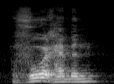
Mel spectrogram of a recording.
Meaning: 1. to intend 2. to wear in front
- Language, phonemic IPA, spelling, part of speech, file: Dutch, /ˈvorhɛbə(n)/, voorhebben, verb, Nl-voorhebben.ogg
